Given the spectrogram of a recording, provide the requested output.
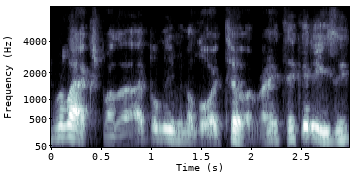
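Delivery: quiet reassuring reply; calming himself down. Retold or imitated. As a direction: talk him down gently. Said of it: "I'm like".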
